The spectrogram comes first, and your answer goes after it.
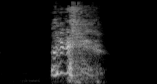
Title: nose sneezing,blowing,picking challenge #viral_video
